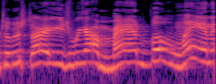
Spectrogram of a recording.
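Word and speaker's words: Madvillainy: It's Mad Villainy. Yeah. – Okay. I've been saying that wrong this whole time. – What were you saying? – Mad Villainy.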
